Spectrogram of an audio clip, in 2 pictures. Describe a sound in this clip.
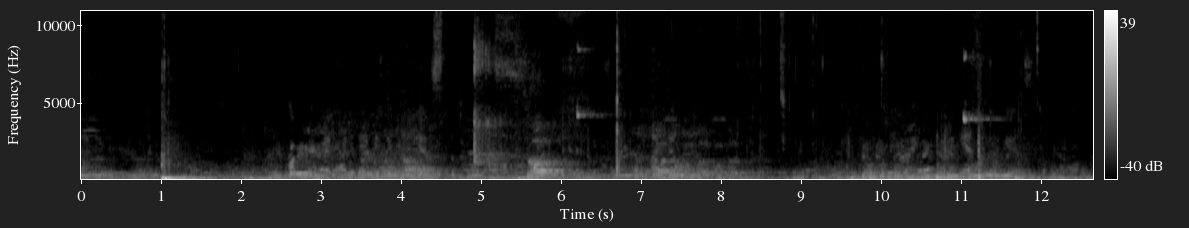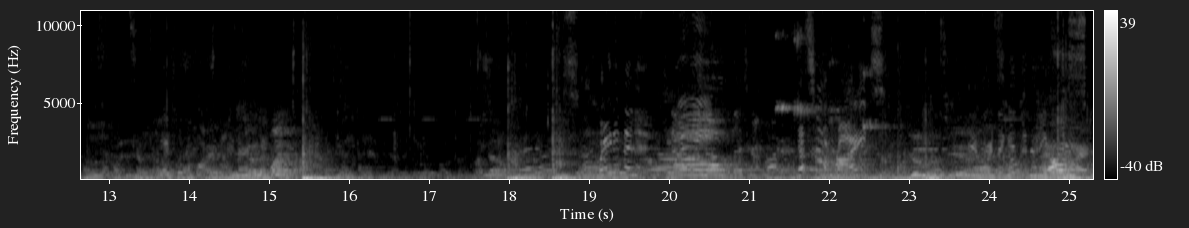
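A basketball thuds on a hardwood floor.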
